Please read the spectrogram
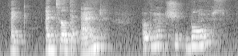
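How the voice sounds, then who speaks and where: Noticeable background noise and audible room echo surround a woman who talks at a very slow pace. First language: not English. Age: 30s. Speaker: beauty vlogger. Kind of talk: casual chat.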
